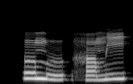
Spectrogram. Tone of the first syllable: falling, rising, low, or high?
high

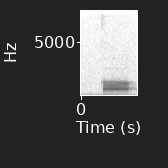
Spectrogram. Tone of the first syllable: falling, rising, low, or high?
low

